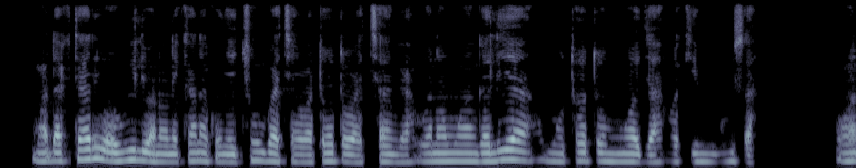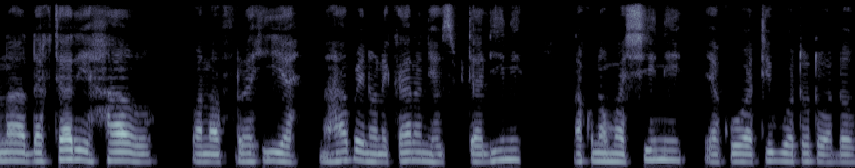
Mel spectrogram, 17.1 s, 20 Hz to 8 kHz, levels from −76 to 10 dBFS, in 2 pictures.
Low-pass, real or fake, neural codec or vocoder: 7.2 kHz; real; none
